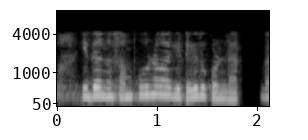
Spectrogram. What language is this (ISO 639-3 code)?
kan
